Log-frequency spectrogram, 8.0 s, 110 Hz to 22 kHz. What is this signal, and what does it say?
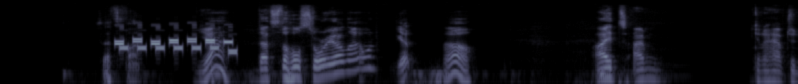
Multi-frequency trunk signalling (R2, with the far end's replies), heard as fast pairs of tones, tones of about 90 ms, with speech in English. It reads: 2925953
